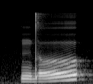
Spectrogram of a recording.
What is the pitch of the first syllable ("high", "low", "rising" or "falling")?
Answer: rising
